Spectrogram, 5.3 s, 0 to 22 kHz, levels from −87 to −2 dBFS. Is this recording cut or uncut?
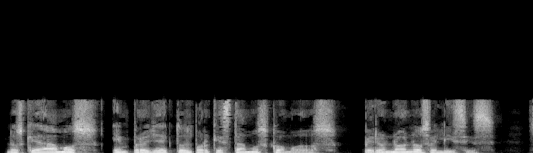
cut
